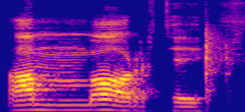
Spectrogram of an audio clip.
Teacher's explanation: So the M is going to double because of the strong monosyllable a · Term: phrasal doubling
